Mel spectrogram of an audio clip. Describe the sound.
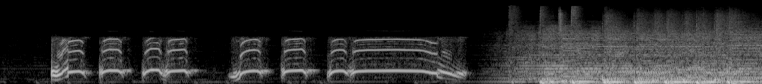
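A human voice imitates an owl to call owls in, giving clipped hoots in quick bursts and then one long, drawn-out call, clear, before loud music takes over.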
